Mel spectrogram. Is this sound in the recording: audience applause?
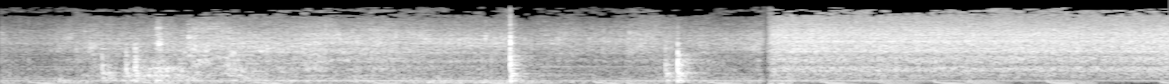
no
